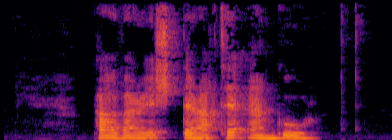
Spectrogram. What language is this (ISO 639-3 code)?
fas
